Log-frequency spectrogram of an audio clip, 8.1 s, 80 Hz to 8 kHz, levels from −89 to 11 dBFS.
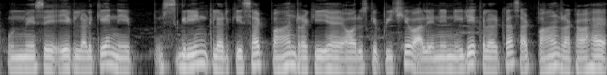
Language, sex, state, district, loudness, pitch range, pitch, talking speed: Hindi, male, Jharkhand, Ranchi, -16 LUFS, 120-140 Hz, 120 Hz, 180 wpm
